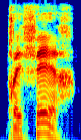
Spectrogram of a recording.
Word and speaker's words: préfère: Por ejemplo, en infinitivo es préféré, pero conjugado es je préfère. O sea, la sílaba tónica es faire.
